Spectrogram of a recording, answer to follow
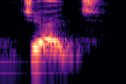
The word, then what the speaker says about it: judge: judge ju d GE judge student this D is silent Ju DG is pronounced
